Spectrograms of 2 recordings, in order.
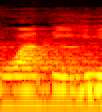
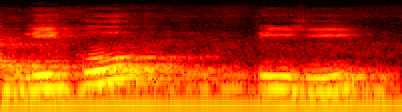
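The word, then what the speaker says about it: لقوته: Sumber pendapatan yakfi, yang bisa mencukupi likutihi, itu bacanya bukan kuatihi ya, likutihi, untuk kebutuhan pokoknya, wa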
